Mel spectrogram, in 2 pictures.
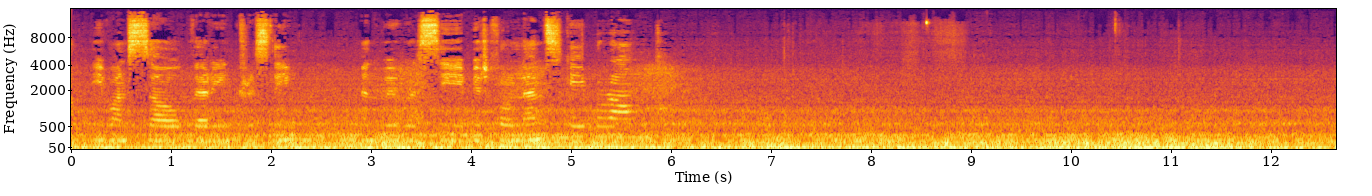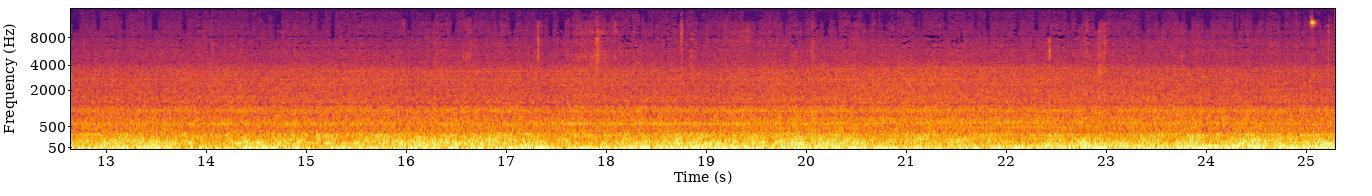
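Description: A car engine hums steadily with low road rumble as the car drives along.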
